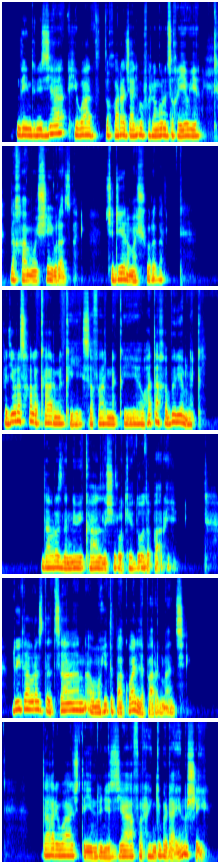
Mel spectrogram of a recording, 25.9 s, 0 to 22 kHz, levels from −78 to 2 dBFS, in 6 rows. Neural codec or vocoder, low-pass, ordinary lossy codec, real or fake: vocoder, 48 kHz, 128 mel bands, Vocos; none; none; fake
